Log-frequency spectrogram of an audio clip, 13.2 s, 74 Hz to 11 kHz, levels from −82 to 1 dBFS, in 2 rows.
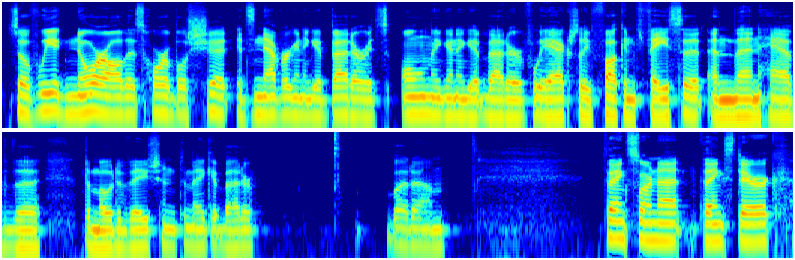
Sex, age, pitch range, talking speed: male, 20-39, 120-140 Hz, 190 wpm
